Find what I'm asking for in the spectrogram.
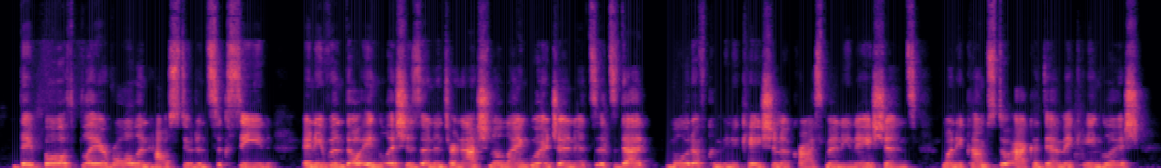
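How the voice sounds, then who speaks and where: Speaking at a fairly quick pace with a Romanian accent, a woman uses a high pitch and monotone, flat intonation. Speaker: university international office director. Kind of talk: webinar presentation.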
